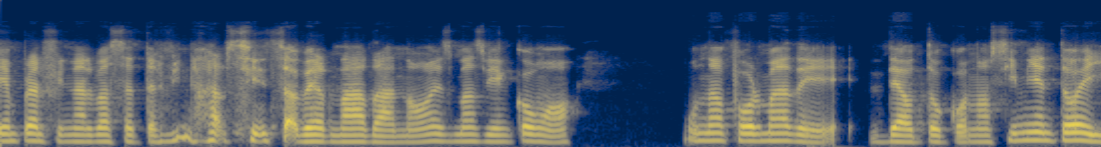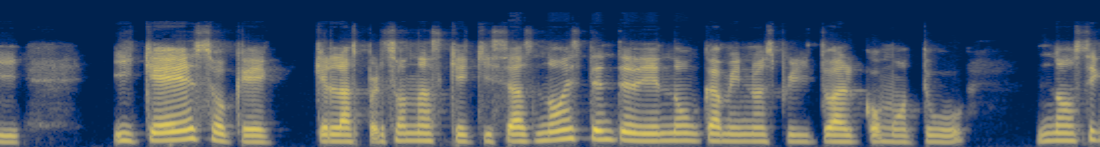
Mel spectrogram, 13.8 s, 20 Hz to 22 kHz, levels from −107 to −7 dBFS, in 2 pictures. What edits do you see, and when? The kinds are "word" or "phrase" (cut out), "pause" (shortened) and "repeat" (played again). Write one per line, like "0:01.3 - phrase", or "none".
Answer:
none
